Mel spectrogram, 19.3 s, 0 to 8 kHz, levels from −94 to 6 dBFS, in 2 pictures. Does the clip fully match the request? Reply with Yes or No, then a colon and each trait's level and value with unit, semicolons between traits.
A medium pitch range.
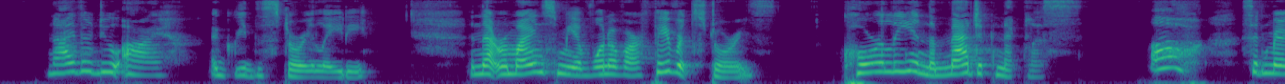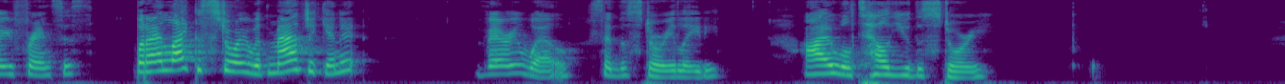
No: wide, 6.6 semitones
